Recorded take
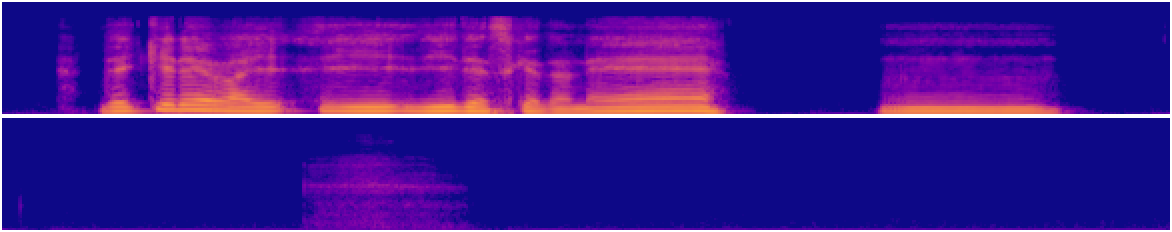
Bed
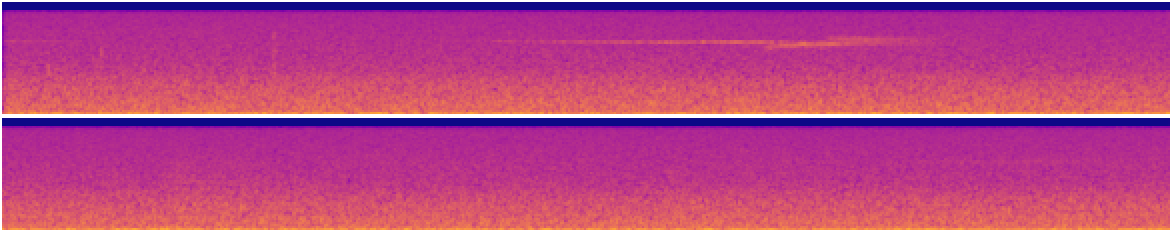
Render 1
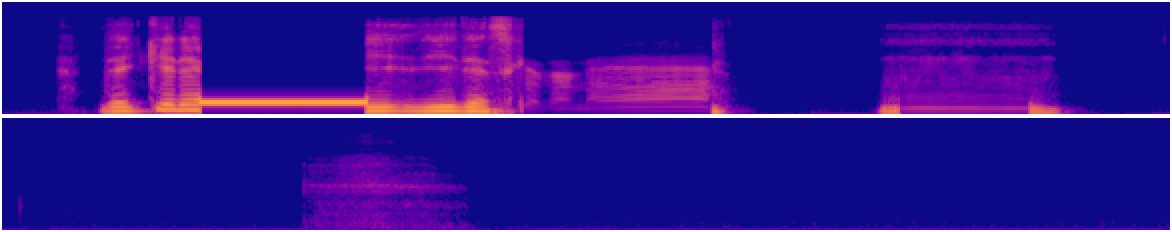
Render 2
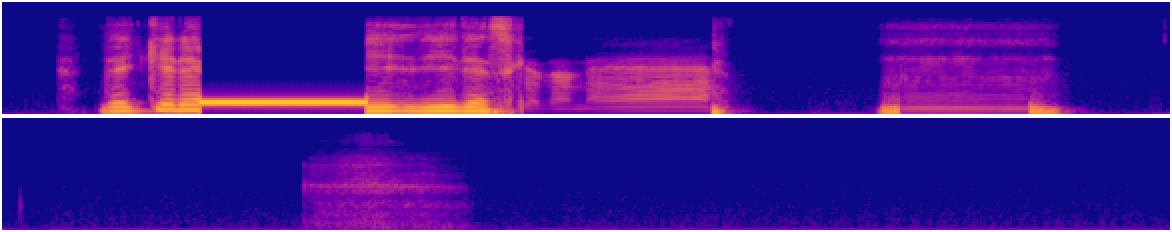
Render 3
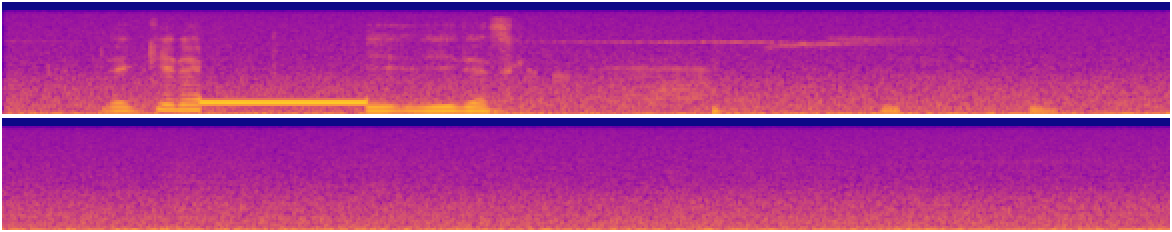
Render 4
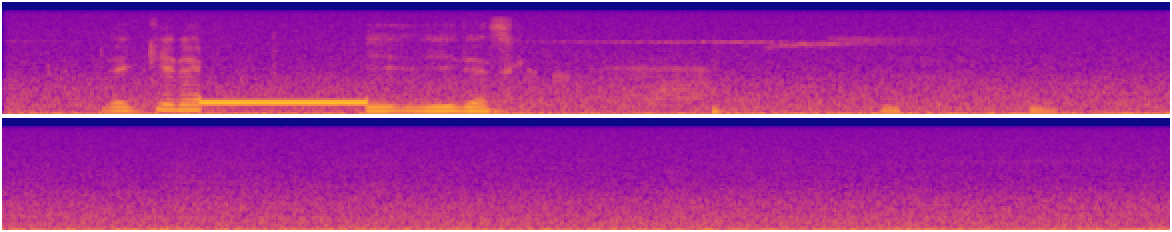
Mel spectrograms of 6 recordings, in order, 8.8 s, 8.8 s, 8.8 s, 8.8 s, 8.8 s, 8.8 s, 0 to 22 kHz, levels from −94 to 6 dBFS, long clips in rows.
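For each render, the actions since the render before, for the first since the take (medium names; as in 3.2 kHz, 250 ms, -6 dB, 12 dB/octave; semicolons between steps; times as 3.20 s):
0.74–1.37 s: bleep 443 Hz -13 dBFS; 1.95–2.67 s: Butterworth band-pass 1.2 kHz, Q 2.1; 3.36–3.86 s: high-pass 1.1 kHz
level rider gain up to 4.5 dB; in parallel at -2 dB: peak limiter -13 dBFS, peak gain reduction 7 dB
add bed -6.5 dB
trim -3.5 dB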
